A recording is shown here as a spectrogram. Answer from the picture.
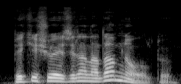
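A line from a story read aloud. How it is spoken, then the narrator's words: Shouted. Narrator (Turkish): diye bağırdı Razumihin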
